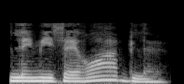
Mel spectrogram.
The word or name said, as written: les miserables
